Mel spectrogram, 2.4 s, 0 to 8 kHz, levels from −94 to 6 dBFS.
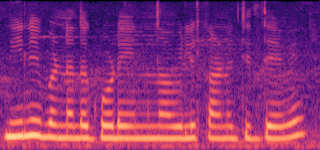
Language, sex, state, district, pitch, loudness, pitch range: Kannada, female, Karnataka, Bangalore, 245 Hz, -13 LUFS, 240-265 Hz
